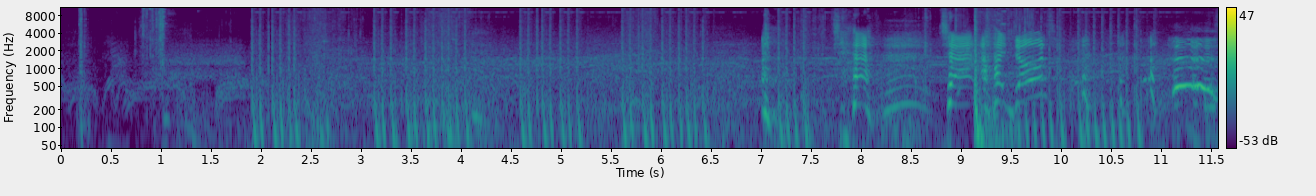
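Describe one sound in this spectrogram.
Rapid gunfire rattles on and on.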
